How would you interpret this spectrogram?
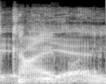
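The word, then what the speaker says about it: Cybele: It's spelled Sibeli, but it's Kybi.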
